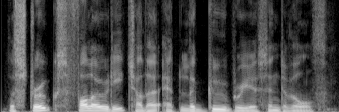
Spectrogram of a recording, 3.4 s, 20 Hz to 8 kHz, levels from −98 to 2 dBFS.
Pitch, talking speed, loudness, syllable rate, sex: 105 Hz, 140 wpm, -17 LUFS, 5.2 syllables/s, male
